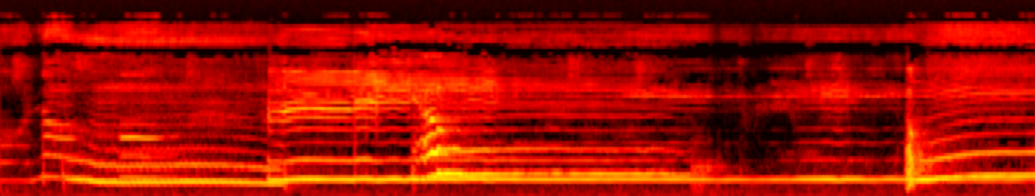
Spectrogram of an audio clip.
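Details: Boston Terrier Skipper, fresh from sleep, holds a long unbroken howl. It slides slightly lower, then stays level for several seconds, with short rising lifts near two, three and seven seconds.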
